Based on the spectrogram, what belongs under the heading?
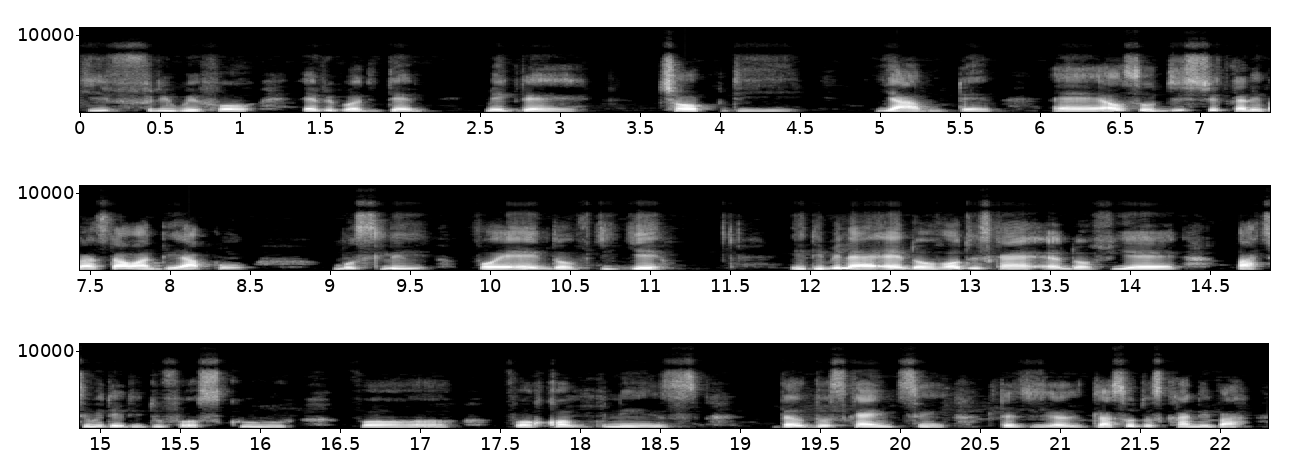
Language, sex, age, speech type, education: Nigerian Pidgin, male, 15-29, spontaneous, tertiary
